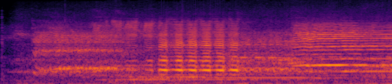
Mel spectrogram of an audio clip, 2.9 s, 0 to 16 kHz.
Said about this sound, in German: Mit Stallkino lockt der Ziegenhof in Zollbrücke. Durch ein großes Fenster schaut der Besucher auf 120 deutsche weiße Edelziegen, die friedlich meckernd im Stroh liegen. Neugierig schauen die Ziegen zurück.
